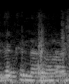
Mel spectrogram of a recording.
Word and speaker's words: Vivekananda: How do you say it anyway? – I have no idea. – Vivekananda. – Vivekananda. – Oh, I was close. I got the V right.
